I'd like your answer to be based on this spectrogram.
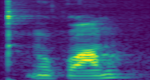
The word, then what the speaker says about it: Mukuamu: Um, I thought it was Muwakuomo. How do you say it? – Mukuamu. – Mukuamu, dang it.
